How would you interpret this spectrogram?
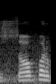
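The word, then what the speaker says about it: chauffeur: जो ड्राइवर होता है उसको ड्राइवर नहीं बोलते, सॉफर बोलते हैं। हिंदी में बोलते हैं सारथी। क्या बोलते हैं, सॉपर।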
